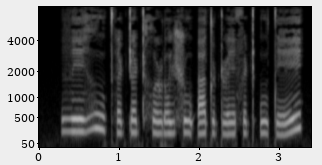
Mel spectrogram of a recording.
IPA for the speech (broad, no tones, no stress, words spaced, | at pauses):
ve ɣut̪ʰɛʈ ɛʈxoɭ ɾojʂuʔatoʈ ɭesɛʈʔu te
